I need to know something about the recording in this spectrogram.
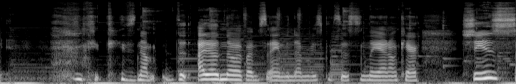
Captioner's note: laughs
